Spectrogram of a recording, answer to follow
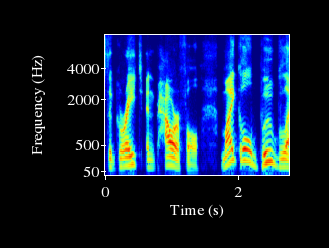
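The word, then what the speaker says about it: Bublé: and powerful michael buble a lot of people say his name bubble yeah don't know why when you see it that's what you're seeing at first but yeah blue but the accent is over the east so you should say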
